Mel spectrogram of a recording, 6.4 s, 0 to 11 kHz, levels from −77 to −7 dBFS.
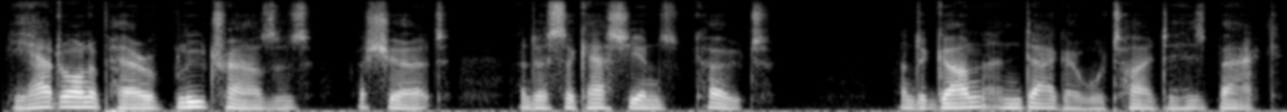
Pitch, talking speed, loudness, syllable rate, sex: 120 Hz, 225 wpm, -19 LUFS, 5.8 syllables/s, male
